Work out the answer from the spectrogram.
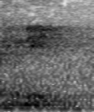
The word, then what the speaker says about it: Binet: Tulisannya Alfred Binet tapi bacanya Alfred Binet.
